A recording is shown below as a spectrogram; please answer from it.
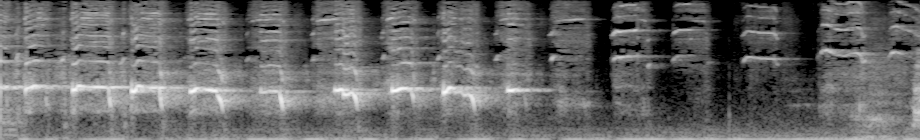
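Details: A timid dog, afraid of the leash and very sensitive to leash pressure, screams in protest: shrill, sharply falling yelps repeated about twice a second for four seconds, then a few thin, high whines trailing off in a small indoor space.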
